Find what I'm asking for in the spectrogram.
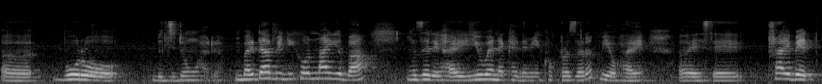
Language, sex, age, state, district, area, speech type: Bodo, female, 18-30, Assam, Chirang, urban, spontaneous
